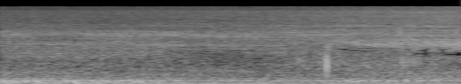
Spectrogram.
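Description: Steady low hum and hiss of outdoor background noise, with one faint click about one and a half seconds in.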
